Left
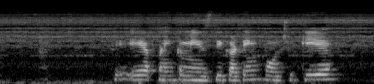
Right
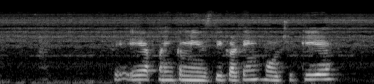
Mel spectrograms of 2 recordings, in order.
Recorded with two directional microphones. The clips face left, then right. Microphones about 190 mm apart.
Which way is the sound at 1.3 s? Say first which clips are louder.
Right 4 dB; 45° right (ahead or behind).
